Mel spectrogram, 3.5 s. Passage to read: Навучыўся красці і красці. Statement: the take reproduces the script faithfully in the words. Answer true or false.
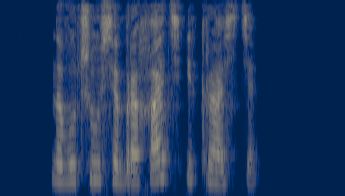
false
